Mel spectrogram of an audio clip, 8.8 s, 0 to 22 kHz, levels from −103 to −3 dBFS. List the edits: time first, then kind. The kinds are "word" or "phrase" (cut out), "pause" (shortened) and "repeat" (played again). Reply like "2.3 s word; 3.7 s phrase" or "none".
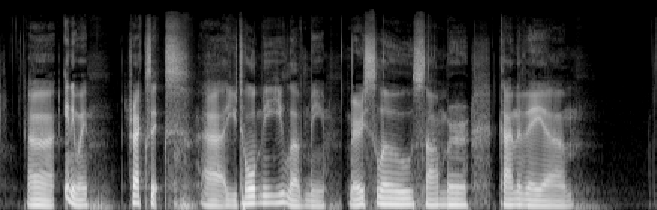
4.5 s pause; 6.5 s pause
